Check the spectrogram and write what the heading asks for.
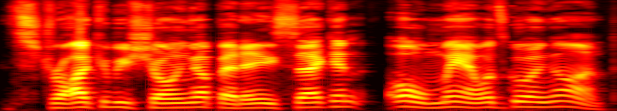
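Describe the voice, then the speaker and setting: This game master hosts a laid-back how-to guide for other tabletop GMs, his voice slightly high and fairly bright. He keeps a brisk pace and mostly even intonation, chatting conversationally and posing rhetorical questions as he advises.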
